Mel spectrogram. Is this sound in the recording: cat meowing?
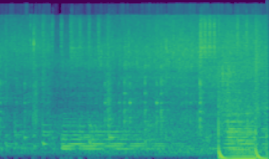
no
